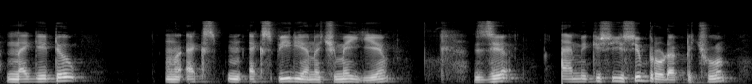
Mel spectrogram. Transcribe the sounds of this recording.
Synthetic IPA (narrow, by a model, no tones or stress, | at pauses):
neɡeʈiʋ | ekekspiːɾijɐnt͡ʃʰimeje | zi | ɛmikisijisipɾoːɖɐk̚ʈt͡ʃʰu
